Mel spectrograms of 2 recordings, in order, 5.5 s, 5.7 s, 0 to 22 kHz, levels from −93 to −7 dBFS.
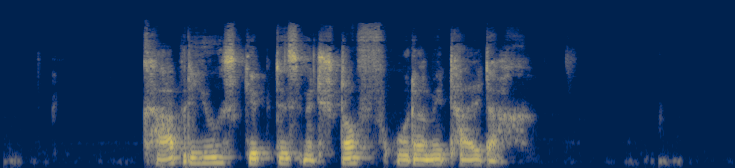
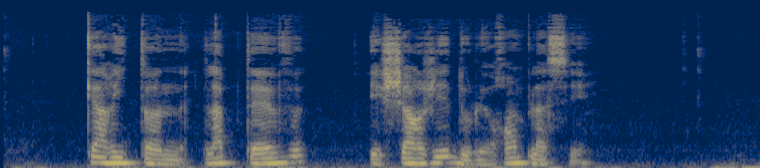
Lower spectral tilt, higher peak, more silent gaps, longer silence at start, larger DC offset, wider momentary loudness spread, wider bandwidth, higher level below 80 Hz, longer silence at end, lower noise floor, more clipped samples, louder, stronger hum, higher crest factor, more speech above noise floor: about the same, -4 dB/octave vs -3.5 dB/octave; about the same, -12 dBFS vs -12 dBFS; neither; first, 1.1 s vs 0.1 s; neither; second, 9 LU vs 12 LU; second, 13 kHz vs 16 kHz; second, -72 dBFS vs -60 dBFS; first, 1.55 s vs 0 s; first, -82 dBFS vs -66 dBFS; neither; first, -28 LUFS vs -33 LUFS; neither; about the same, 20 dB vs 24 dB; first, 54 dB vs 33 dB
